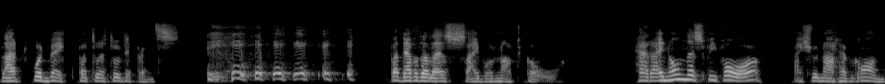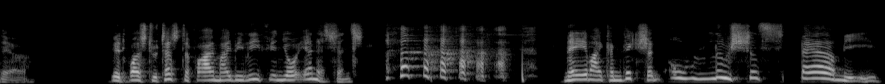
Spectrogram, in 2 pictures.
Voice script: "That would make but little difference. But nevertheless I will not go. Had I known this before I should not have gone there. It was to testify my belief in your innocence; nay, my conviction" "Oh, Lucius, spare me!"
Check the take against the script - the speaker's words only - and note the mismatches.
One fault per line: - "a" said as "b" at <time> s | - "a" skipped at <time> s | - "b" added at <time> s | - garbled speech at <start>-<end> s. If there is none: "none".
none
